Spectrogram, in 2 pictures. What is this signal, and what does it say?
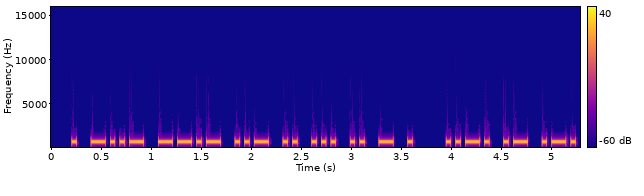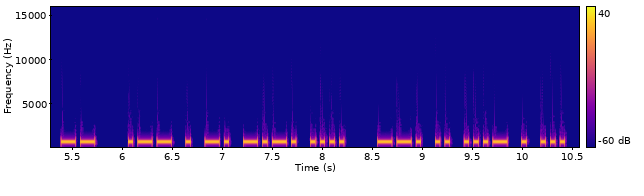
Morse code, heard as a keyed tone, about 25 wpm, 700 Hz. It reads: EXQUISITE FARM WENCH GIVES
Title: Pangram Challenge v2 - 25wpm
